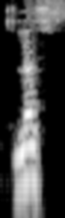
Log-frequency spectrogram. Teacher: লাম ফাতহা সিন সুকুন লাস, لام فتحة سين سكون لس লাস, এখানে সিনের মধ্যে সাউন্ডটা আমরা জারি রেখেছি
